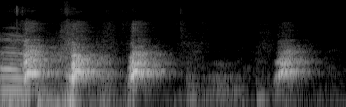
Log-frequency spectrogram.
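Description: Dogs bark indoors, four loud close barks in an uneven burst with a short pause before the last, no talk over them.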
